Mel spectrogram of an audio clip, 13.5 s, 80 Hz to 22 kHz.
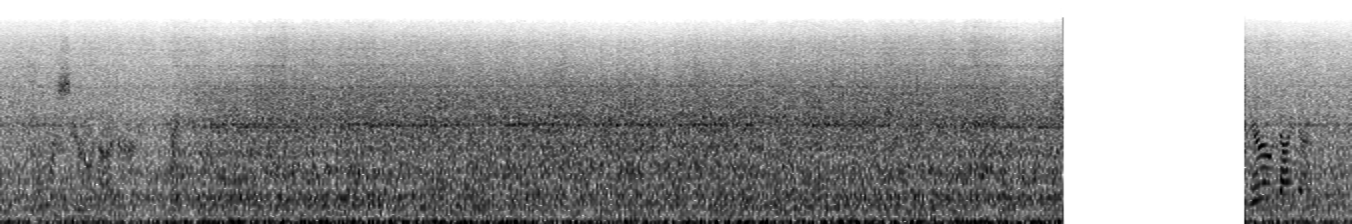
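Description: An aircraft engine drones during a climb in Flight Simulator 2024, a loud, steady broadband hum that cuts out completely for about two seconds near the end before returning.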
